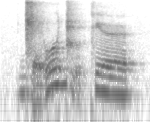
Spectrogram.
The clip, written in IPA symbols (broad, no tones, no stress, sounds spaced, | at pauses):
ɖ͡ʐ ḛ w u d͡ʑ ṵ kʲ ø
